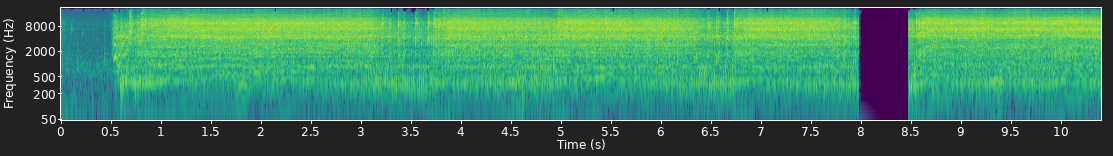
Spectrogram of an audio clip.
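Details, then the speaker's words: Poulan 42cc two-stroke chainsaw after a complete teardown and rebuild, started on half choke once cooled, with a heavy-oil break-in mix. Revs are ragged and sag and recover at full throttle, so it bogs; bad gas is suspected but not confirmed. "You can hear it's still, it's got some bogging when you give it full throttle. Maybe some bad gas."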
